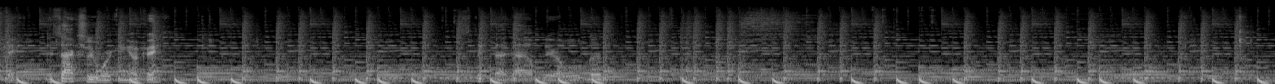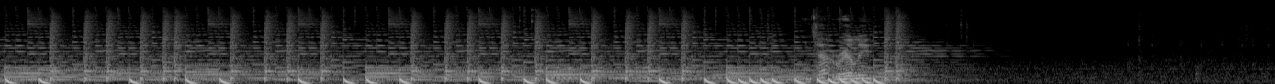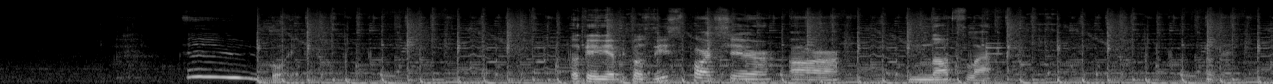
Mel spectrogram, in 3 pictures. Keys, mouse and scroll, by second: 0.5 ctrl+z, 2.0 g, 4.8 shift+middle click, 5.3 middle click, 5.7-6.2 scroll down 2, 6.2 middle click, 6.8 shift+middle click, 7.6-8.7 scroll up 4, 8.7 click, 9.2 shift+click, 9.6 shift+middle click, 11.8 g, 18.3-20.4 shift+middle drag, 20.6 middle click, 21.0 middle click, 21.4 scroll down 2, 22.0 middle click, 22.5-24.0 shift+middle drag, 24.2 middle click, 24.7 middle click, 25.1 shift+middle click, 25.4-26.5 shift+middle drag, 26.9-29.4 shift+middle drag, 30.1 shift+middle click, 31.0 scroll down 1, 31.9 middle click, 32.9 middle click, 33.3 scroll down 2, 33.9 shift+middle click, 35.4 shift+middle click, 36.2 middle click, 36.6 shift+middle click, 37.4 middle click, 37.9 middle click.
